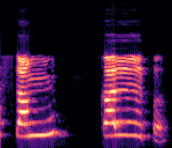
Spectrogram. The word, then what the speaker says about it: संकल्प: उच्चारण आ रहा है संकल्प उच्चारण में आप देखिए अंग आ रहा है क्योंकि पांचवा वर्ण क्या हुआ है अनुस्वार हुआ है तो इस अनुस्वार में आप किसका उच्चारण करेंगे अंग का ठीक है संकल्प अंग का उच्चारण क ख ग घ अंग अंग का उच्चारण आएगा संकल्प फिर देखें समधन चय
